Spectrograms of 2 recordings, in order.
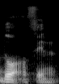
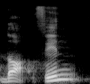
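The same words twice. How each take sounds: First: The first vowel is a 'u' sound. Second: The first vowel is an 'a' sound. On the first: "Bisa juga dibaca dhammah" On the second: "Yang pertama dibaca fathah"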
